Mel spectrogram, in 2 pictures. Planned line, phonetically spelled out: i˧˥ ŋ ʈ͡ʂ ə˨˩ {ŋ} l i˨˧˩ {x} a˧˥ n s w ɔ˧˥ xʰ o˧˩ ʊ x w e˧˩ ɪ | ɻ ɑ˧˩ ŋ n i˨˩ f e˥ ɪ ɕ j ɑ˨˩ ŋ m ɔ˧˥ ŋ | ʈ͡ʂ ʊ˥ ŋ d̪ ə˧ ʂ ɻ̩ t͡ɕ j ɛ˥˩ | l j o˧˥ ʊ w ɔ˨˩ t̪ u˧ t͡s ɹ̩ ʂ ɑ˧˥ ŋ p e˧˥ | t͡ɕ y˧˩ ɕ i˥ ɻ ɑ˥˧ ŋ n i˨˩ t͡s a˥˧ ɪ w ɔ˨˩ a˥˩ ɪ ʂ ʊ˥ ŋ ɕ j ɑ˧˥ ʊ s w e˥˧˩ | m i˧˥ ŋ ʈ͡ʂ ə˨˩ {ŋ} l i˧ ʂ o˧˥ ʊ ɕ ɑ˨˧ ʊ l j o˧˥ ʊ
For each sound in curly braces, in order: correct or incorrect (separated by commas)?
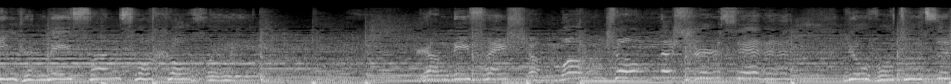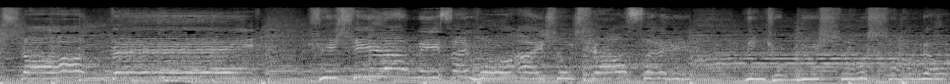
incorrect, incorrect, incorrect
